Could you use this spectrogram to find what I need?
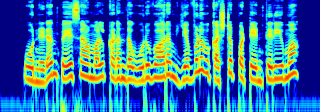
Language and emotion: Tamil, sad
